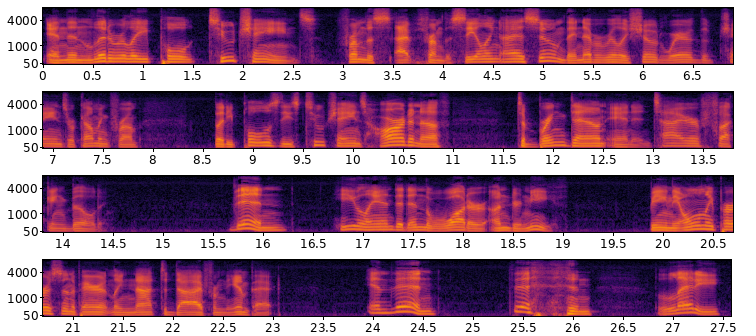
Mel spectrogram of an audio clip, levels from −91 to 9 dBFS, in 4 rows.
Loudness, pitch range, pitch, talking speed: -20 LUFS, 115-145 Hz, 130 Hz, 130 wpm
